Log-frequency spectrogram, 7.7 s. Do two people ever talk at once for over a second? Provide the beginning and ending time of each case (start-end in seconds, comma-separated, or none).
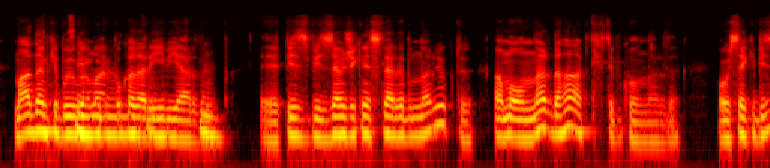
0.6-2.2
